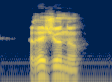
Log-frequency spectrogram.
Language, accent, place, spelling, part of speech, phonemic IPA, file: French, France, Lyon, régionaux, adjective, /ʁe.ʒjɔ.no/, LL-Q150 (fra)-régionaux.wav
- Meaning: masculine plural of régional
